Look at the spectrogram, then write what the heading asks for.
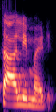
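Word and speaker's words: phthalimide: also called as Gabriel talide synthesis okay so P here is silent we call it as talide clear now the potassium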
